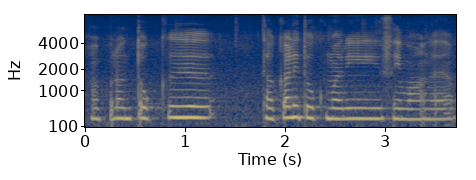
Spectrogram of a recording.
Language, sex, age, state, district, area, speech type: Tamil, female, 18-30, Tamil Nadu, Tiruchirappalli, rural, spontaneous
